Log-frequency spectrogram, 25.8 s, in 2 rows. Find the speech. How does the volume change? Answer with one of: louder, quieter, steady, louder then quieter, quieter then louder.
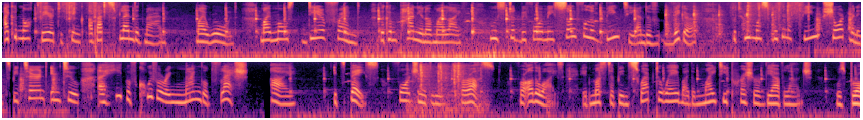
steady.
